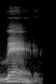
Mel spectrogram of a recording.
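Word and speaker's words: Maden: Madden is spelled is M A D E N. Like the game like Madden.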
